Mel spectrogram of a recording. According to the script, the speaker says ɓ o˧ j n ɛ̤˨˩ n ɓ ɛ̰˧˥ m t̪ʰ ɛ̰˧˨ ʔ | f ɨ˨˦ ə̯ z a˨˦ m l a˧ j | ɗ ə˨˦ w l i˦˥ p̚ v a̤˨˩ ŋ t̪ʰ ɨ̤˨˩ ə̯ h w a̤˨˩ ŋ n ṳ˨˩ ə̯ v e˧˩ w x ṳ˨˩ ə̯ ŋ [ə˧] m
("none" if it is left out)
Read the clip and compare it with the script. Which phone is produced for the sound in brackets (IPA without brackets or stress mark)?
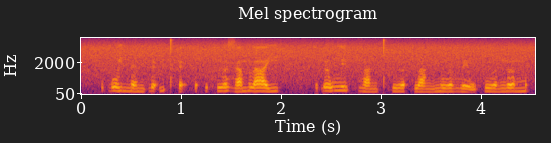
ə˧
